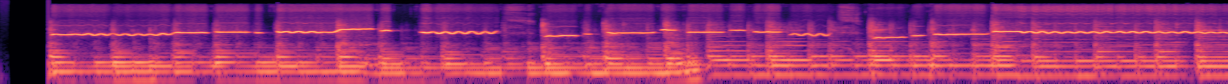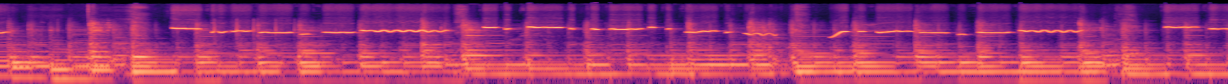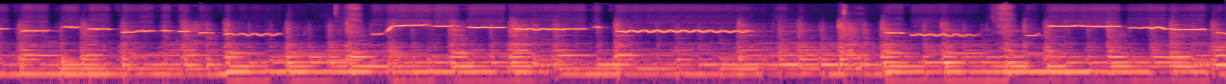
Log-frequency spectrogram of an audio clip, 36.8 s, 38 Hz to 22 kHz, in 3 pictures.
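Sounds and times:
skilled human whistler performing a melody: 0:00.5 - 0:32.4, 0:33.0 - 0:36.8.

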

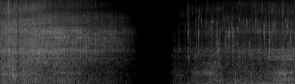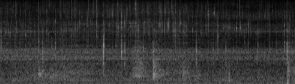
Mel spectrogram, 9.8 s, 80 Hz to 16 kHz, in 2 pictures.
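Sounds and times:
breakfast frying at a campsite in a provincial park: 0:00.0 - 0:02.2, 0:02.9 - 0:09.8.

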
